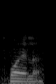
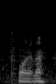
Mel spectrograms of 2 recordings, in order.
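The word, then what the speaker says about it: Twyla: or Wiki Monster High twia English pronunciation twer twiler okay it's like I said then twiler twer twiler nice to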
